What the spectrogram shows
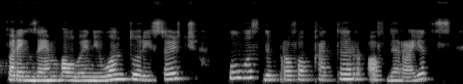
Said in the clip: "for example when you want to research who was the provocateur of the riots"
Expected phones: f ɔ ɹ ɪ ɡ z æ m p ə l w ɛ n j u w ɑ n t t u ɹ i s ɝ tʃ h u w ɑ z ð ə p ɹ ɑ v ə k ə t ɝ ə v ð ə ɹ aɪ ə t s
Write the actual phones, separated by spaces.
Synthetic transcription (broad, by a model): f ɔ ɹ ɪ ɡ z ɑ m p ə l w ɛ n j u w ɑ n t t u ɹ i s ɝ tʃ h u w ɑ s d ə p ɹ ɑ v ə k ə t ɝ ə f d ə ɹ aɪ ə t s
